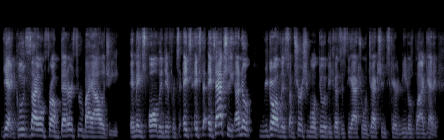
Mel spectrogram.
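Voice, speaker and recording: A man's voice: medium pitch, fast talker, few pauses. A man hosting a casual podcast as a coach, talking frankly with easy laughter and casual swearing.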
